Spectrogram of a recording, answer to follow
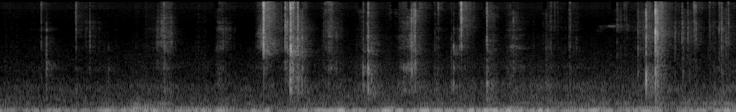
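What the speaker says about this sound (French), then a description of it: "Je crois que je vais couper comme ça." Scissors snip at diamond painting material, a quick series of small crisp clicks and cuts bunched near the middle, faint and close over a low steady hum.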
